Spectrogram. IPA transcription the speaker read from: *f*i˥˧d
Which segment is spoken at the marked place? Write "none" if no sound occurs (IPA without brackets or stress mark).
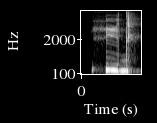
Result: h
